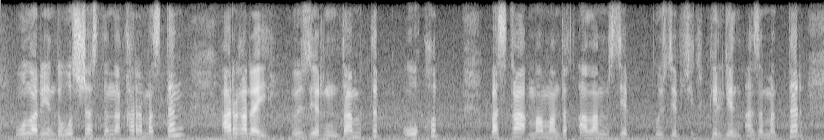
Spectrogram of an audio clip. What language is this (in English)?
Kazakh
